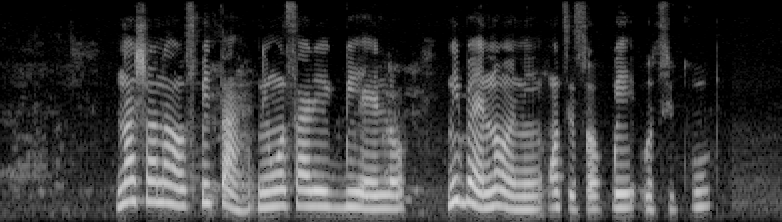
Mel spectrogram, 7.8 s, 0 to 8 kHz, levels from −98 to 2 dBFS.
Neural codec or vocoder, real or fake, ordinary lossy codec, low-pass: none; real; none; none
